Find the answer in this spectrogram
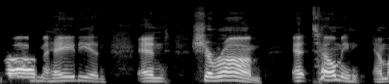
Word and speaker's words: Shahram Hadian: Give me the pronunciation of your first name with apologies. No, Go for it. no problem. It's Shahram Hadian. Shahram Hadian. Shahram Hadian.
